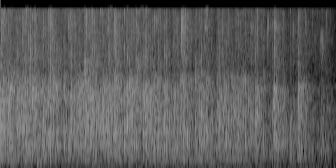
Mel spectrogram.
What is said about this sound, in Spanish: Pido un aplauso, por favor.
